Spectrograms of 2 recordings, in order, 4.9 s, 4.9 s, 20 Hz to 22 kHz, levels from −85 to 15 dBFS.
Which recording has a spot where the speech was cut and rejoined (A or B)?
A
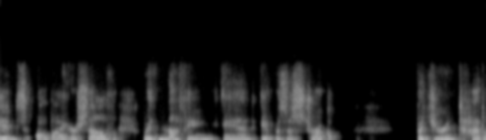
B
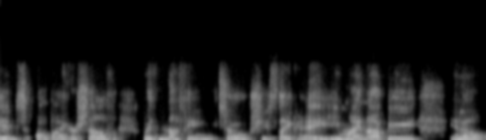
B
